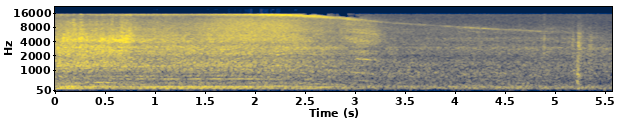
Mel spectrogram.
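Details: Ford F250 6.0 Powerstroke diesel pulling away. A high turbo whistle rises with throttle over the diesel rumble, then fades off; a normal, healthy turbo spool.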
